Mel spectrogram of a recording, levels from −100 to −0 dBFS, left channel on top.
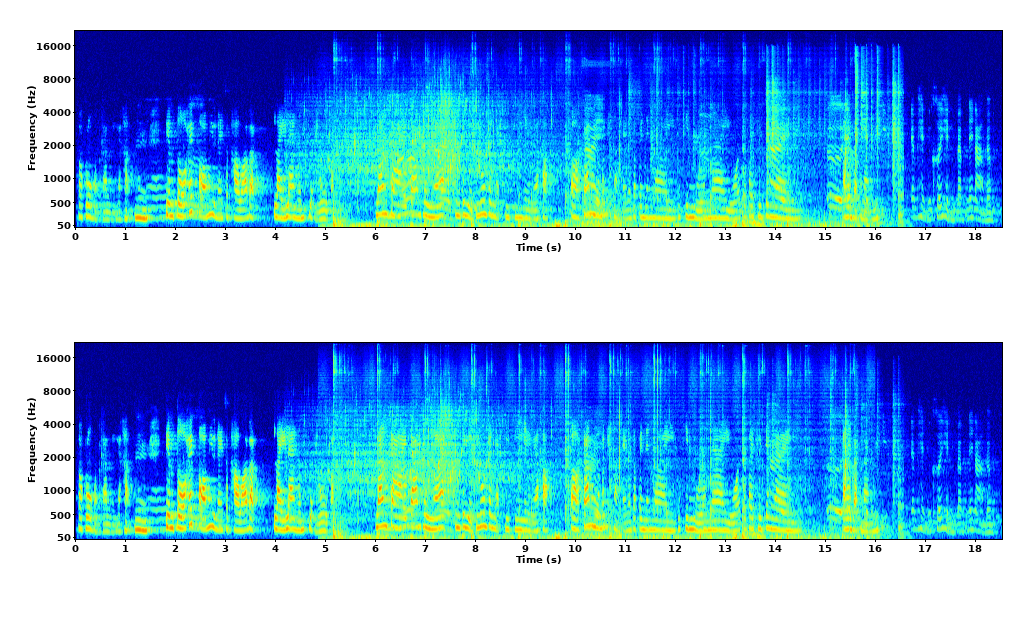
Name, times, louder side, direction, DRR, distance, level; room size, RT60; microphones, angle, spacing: voice 1, 0.1-3.6 4.0-5.2 6.0-9.5 9.9-14.5 15.3-16.1, right 3 dB, 55° right, 9 dB, 0.8 m, -34 dB
voice 2, 1.2-2.0 2.2-2.6 6.1-7.6 10.2-10.6 12.5-12.9 13.8-14.4 15.0-16.2 16.7-18.4, left 2 dB, 30° left, 8 dB, 1.5 m, -45 dB
Waves surf, 4.2-10.2, equal, ahead, 1.1 m, -44 dB
Walk footsteps, 4.8-16.0, right 1 dB, 80° right, 1.7 m, -42 dB
sound 1, 10.1-16.6, left 4 dB, 60° left, 0.7 m, -47 dB
25.5 x 18.0 x 8.6 m, 1.2 s
head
